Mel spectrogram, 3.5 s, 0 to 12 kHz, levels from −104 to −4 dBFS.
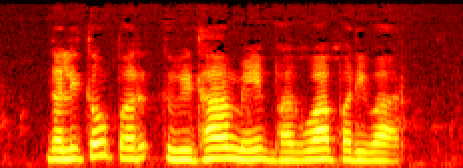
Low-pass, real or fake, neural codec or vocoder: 10.8 kHz; real; none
